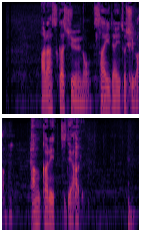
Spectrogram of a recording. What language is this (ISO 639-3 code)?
jpn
